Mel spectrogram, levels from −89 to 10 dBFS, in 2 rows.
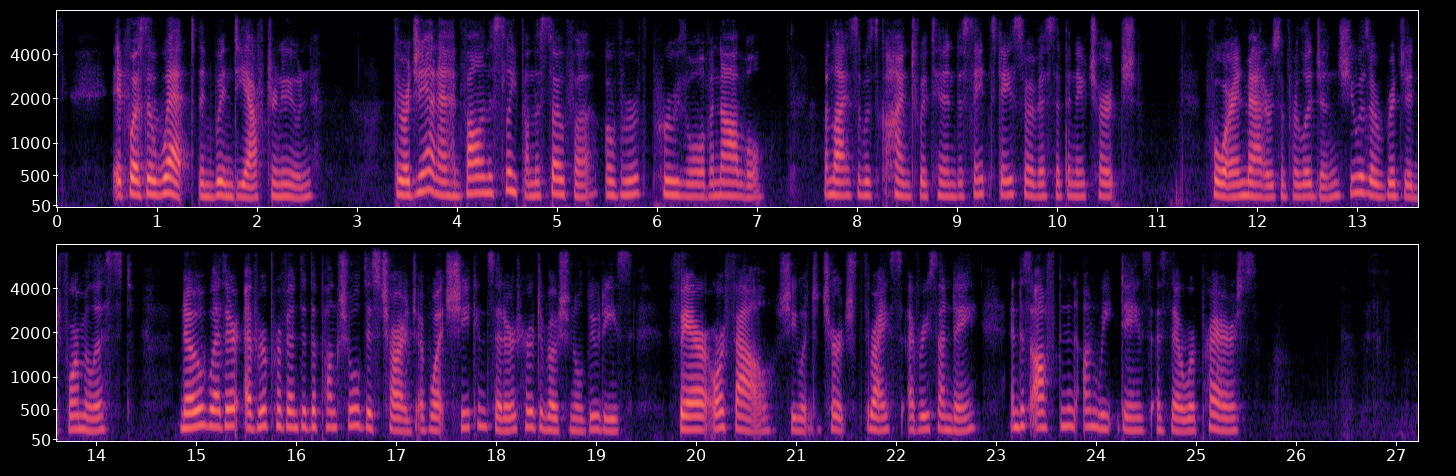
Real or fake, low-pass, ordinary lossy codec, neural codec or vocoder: fake; 7.2 kHz; Opus, 24 kbps; codec, 16 kHz in and 24 kHz out, 0.6 kbps, FocalCodec, streaming, 4096 codes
